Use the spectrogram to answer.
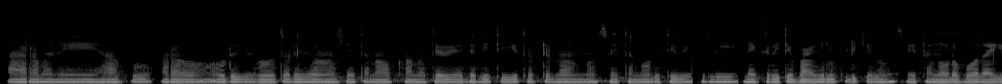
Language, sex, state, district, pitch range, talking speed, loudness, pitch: Kannada, male, Karnataka, Bellary, 105-115 Hz, 125 wpm, -40 LUFS, 110 Hz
